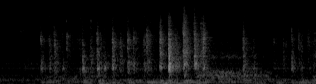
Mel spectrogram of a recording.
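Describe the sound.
Rapid typing on a computer keyboard during an online search: many quick clicking keystrokes in uneven bursts, with short pauses between runs and no talking.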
